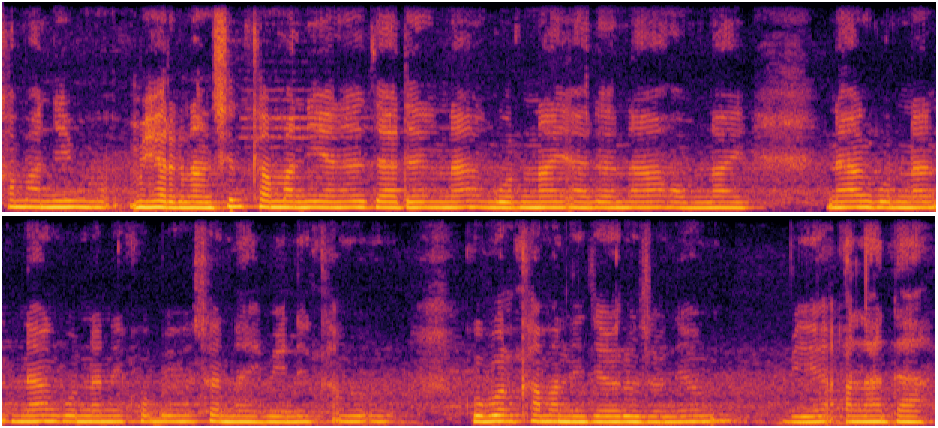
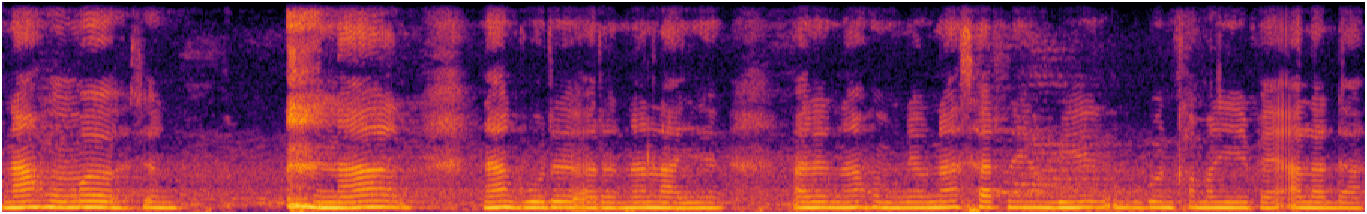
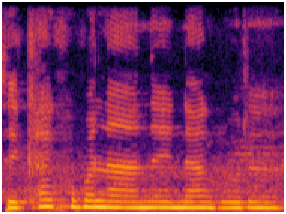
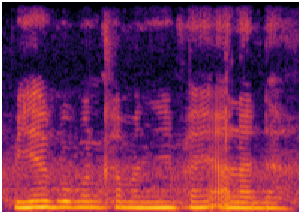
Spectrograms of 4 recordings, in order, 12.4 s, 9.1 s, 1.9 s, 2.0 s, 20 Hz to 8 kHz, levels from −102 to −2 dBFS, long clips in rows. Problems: low volume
